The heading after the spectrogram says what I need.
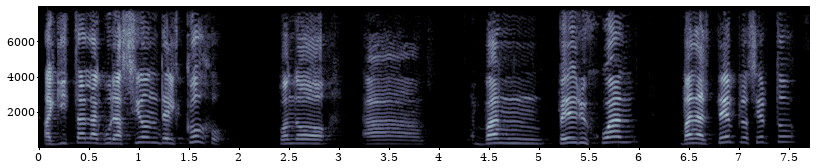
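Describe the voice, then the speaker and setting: Here a male preacher with a Chilean Spanish accent speaks at a slow pace in a clean tone. Through his sermon he reads scripture aloud and raises rhetorical questions only to answer them himself. His voice climbs loud and high when he quotes the crowd and sinks low and quiet for asides.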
